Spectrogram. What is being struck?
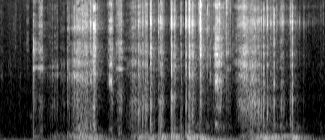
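Bar of cream soap shaved with a metal blade.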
